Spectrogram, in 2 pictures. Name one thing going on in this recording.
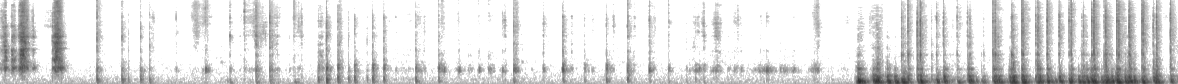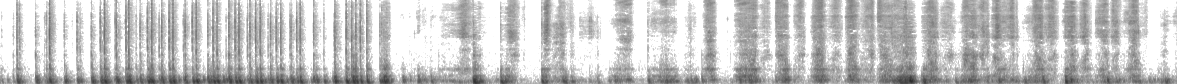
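Fingers rub and tap on a stack of paper cups.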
